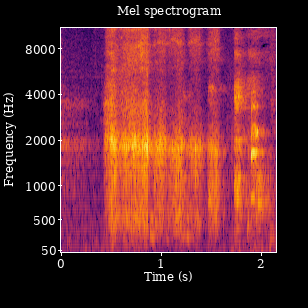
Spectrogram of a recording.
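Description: A woman's long, breathy, wheezing laugh, with a few short voiced bursts of laughter near the end.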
